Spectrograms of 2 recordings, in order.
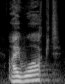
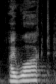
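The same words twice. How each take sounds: The two takes are said the same way.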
